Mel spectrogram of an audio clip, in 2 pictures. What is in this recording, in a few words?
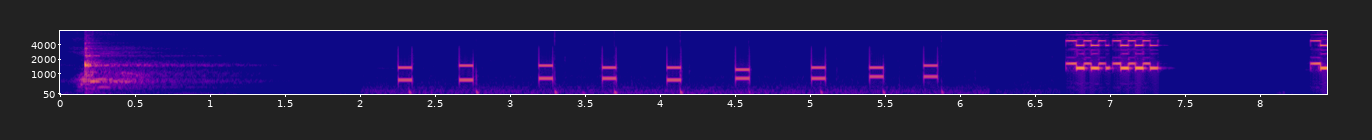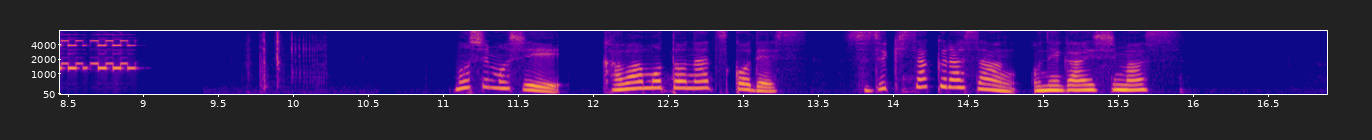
dialog; JapanesePod101; Beginner Season 1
